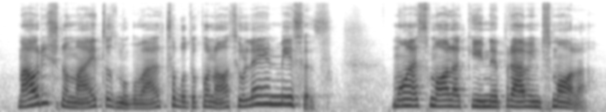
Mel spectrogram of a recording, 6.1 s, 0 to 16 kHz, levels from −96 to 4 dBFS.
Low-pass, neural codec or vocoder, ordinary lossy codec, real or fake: 14.4 kHz; codec, 44.1 kHz, 7.8 kbps, Pupu-Codec; none; fake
